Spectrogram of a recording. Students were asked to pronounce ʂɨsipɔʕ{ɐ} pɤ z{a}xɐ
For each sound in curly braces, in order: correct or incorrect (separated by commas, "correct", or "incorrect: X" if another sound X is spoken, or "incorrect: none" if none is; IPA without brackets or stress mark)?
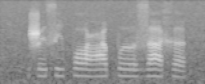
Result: correct, correct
